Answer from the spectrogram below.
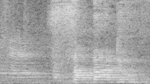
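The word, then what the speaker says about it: sábado: Sabat dou. Et ça s'écrit la même chose.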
